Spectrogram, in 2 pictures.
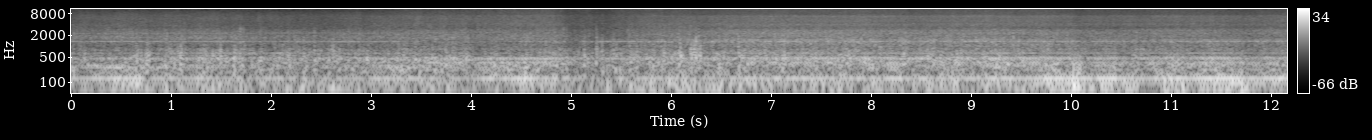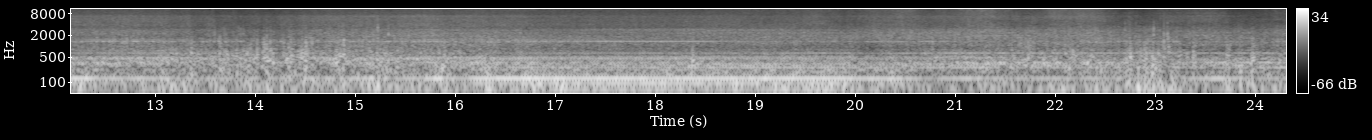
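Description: Water churns and splashes in the boat's wake.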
